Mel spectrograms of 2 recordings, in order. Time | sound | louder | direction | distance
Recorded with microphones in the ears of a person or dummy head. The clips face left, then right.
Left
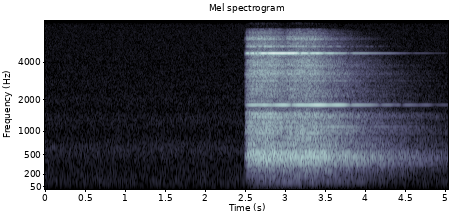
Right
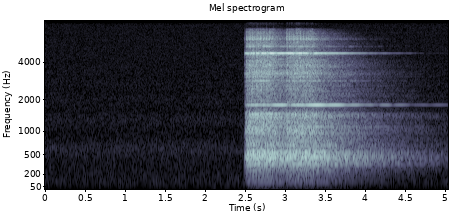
2.5 | a phone ringing | right 3 dB | 70° right (ahead or behind) | 0.8 m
